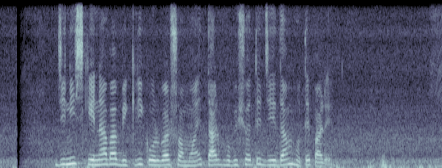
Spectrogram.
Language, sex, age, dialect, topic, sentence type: Bengali, female, 25-30, Western, banking, statement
